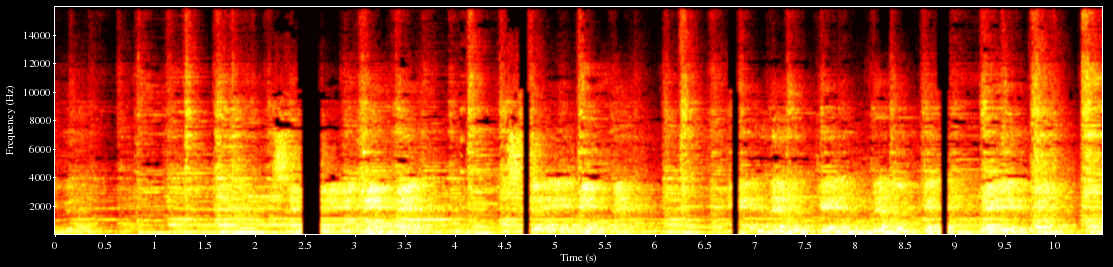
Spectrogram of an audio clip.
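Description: A man singing while strumming an acoustic guitar. The sound cuts out completely for an instant a few times.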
